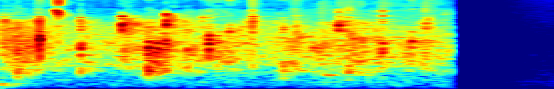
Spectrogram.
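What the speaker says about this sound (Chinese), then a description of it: "那你看台下这个热烈的掌声" Warm applause from an audience: dense, steady clapping close up that keeps an even level for about two seconds and then cuts off suddenly.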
